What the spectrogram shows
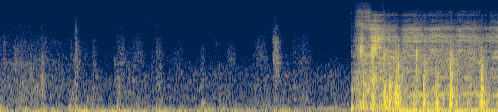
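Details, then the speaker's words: BAL Accu-slide RV slide room run in after adjusting cable tension: motor drives the room with a loud grinding rumble and repeated jolts, about three a second; the bottom is sticky and dragging, and silicone spray is planned on the bottom. "This is one of them slide rooms that's sticky on the bottom. Says jump, jump, jump, jump, jump, jump."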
